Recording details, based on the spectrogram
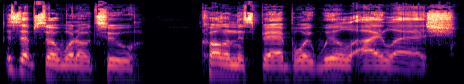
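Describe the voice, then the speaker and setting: Man, young adult, podcast host, bright and forceful voice, rambling and profane, animated storytelling. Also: medium pitch, a little slow, clean tone. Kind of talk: casual solo podcast chat.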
